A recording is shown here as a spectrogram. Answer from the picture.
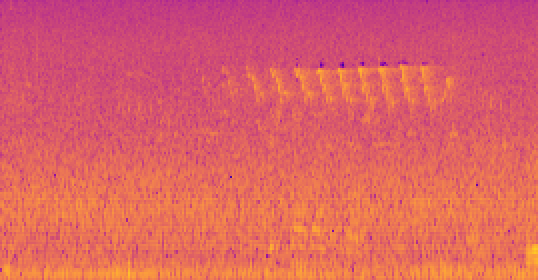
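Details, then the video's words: Yellow-throated Warbler at Connetquot River State Park singing a high, sweet series of about ten quick down-slurred notes, faint over a steady low rumble and a few human voices. "Yellow-throated Warbler"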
